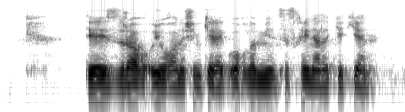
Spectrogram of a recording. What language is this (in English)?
Uzbek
